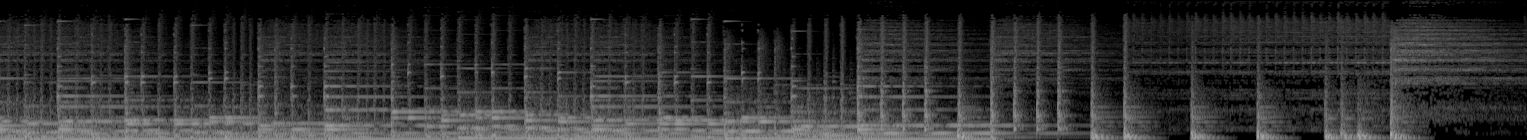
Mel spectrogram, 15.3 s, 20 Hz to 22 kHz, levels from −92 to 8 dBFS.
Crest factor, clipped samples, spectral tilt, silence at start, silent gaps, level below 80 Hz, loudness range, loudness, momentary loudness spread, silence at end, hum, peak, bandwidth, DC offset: 20 dB; under 0.1%; -5.5 dB/octave; 0 s; none; -42 dBFS; 4 LU; -38 LUFS; 7 LU; 0 s; none; -16 dBFS; over 20 kHz; under 0.1%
